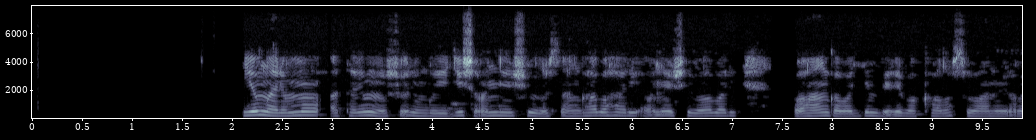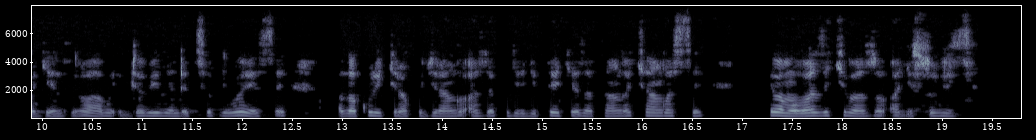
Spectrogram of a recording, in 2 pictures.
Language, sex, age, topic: Kinyarwanda, female, 18-24, education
